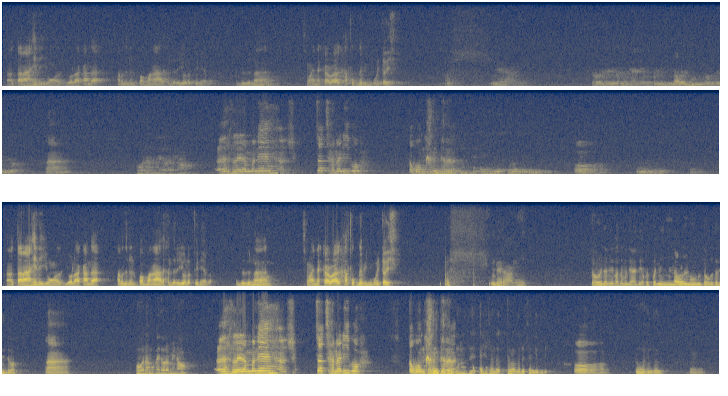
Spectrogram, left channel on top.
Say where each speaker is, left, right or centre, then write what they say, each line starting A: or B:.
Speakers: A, on the right; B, on the right.
A: ꯇꯔꯥ ꯍꯦꯟꯅ ꯌꯣꯜꯂꯛꯑꯀꯥꯟꯗ ꯑꯃꯗꯨꯅ ꯂꯨꯄꯥ ꯃꯉꯥꯗ ꯍꯟꯊꯔ ꯌꯣꯜꯂꯛꯇꯣꯏꯅꯦꯕ ꯑꯗꯨꯗꯨꯅ
B: ꯑꯣ
A: ꯁꯨꯃꯥꯏꯅ ꯀꯔꯕꯥꯔ ꯍꯥꯠꯇꯣꯛꯅꯅꯕꯅꯤ ꯃꯣꯏꯅ ꯇꯧꯔꯤꯁꯦ
B: ꯑꯁ ꯕꯦꯔꯥꯅꯤ ꯇꯧꯔꯣꯏꯗꯕꯅꯤꯀꯣ ꯑꯗꯨꯝꯕꯗꯤ ꯍꯥꯏꯔꯗꯤ ꯑꯩꯈꯣꯏ ꯄꯨꯟꯅ ꯍꯤꯡꯃꯤꯟꯅꯕꯒꯤ
A: ꯇꯧꯔꯦ
B: ꯃꯑꯣꯡꯗ ꯇꯧꯒꯗꯕꯅꯤꯗꯕ
A: ꯑꯥ
B: ꯑꯣ ꯅꯪꯕꯨ ꯀꯩꯗꯧꯔꯝꯃꯤꯅꯣ
A: ꯑ ꯂꯩꯔꯝꯕꯅꯦ ꯆꯠ ꯁꯥꯟꯅꯔꯤꯕꯣ ꯇꯧꯐꯝ
B: ꯍꯣ
A: ꯈꯪꯗꯗꯅ
B: ꯍꯣ ꯆꯠꯂꯣ ꯆꯠꯂꯣ ꯑꯩꯁꯨꯗ ꯊꯥꯕꯛ ꯑꯃꯥꯇ ꯂꯣꯢꯁꯟꯒꯦ
A: ꯍꯣ ꯍꯣ ꯍꯣ
B: ꯁꯣꯝꯗ <inaudible>
A: ꯎꯝ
